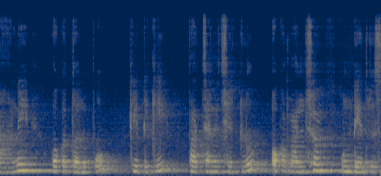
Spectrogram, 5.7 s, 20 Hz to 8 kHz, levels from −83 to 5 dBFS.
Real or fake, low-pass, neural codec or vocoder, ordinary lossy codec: fake; 7.2 kHz; vocoder, 24 kHz, 100 mel bands, Vocos; none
